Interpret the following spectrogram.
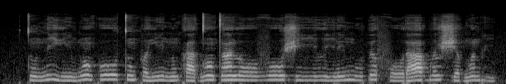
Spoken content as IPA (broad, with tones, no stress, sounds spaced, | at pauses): t ũ˨ n i˦˨ j ĩ˨ b ɔ̃˦˨ k oː˦ t ũ˧ p ə˨ j ĩ˦˨ n ũ˧ k a˨ d ɔ̃˦˨ t ã˦ l oː˦ v oː˦ ʃ iː˧ l i˧ ɾ ĩ˦ m u˧ ɗ ə˦ f oː˨ ɾ aː˦ b ə˦ l ʃ ɛ˨ ɡʷ ɛ̃˦ b i˨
